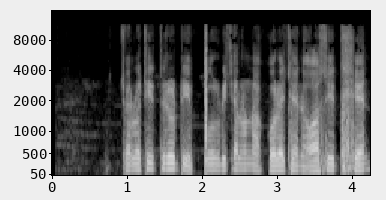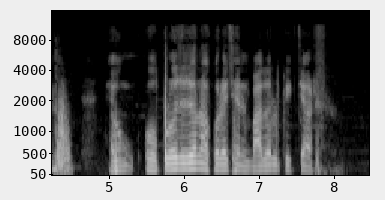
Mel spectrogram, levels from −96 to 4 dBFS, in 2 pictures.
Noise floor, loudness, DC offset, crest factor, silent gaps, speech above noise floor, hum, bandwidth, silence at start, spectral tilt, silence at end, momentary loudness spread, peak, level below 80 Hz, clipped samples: -66 dBFS; -22 LUFS; under 0.1%; 22 dB; none; 44 dB; none; 11.5 kHz; 0.9 s; -6 dB/octave; 0.65 s; 14 LU; 0 dBFS; -52 dBFS; under 0.1%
